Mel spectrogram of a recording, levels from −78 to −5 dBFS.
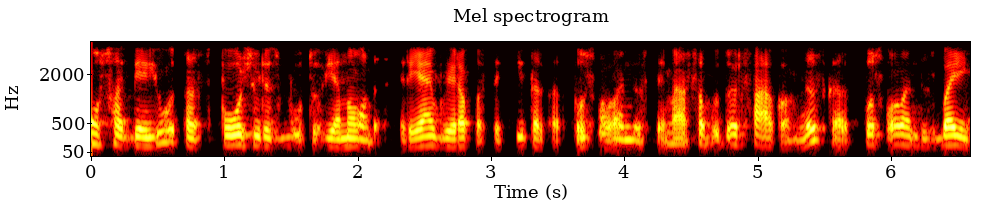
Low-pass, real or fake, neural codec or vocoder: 3.6 kHz; fake; codec, 16 kHz, 8 kbps, FunCodec, trained on LibriTTS, 25 frames a second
